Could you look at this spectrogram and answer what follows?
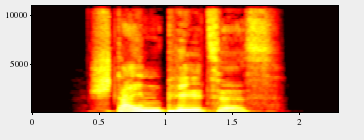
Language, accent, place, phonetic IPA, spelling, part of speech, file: German, Germany, Berlin, [ˈʃtaɪ̯nˌpɪlt͡səs], Steinpilzes, noun, De-Steinpilzes.ogg
- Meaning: genitive singular of Steinpilz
